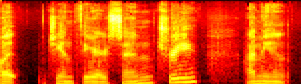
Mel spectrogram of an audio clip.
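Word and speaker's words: Syntri: There's also, I think they call it Janthier Sentry. I mean, it's like spelled differently than Sentry, but kind of, if I were to sound it out, looks like the word Sentry.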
